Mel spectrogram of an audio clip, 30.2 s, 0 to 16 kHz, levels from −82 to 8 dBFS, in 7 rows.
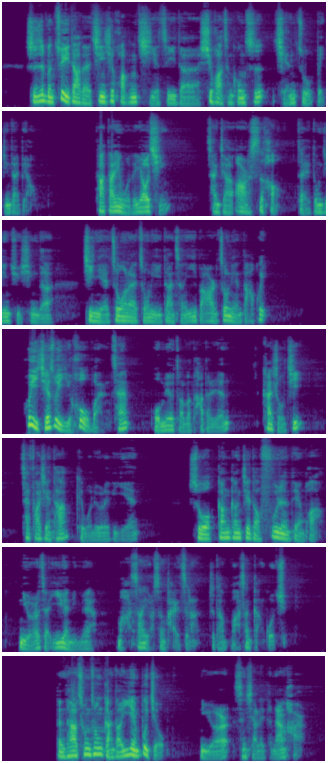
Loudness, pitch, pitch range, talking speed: -19 LUFS, 110 Hz, 95-130 Hz, 280 characters per minute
